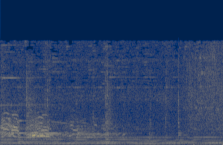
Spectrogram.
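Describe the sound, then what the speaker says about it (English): A seagull gives a harsh, wailing, squawking call, loud and drawn out, with layered cries running without pause through the whole stretch. "Seagull have a harsh wailing or squawking call."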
